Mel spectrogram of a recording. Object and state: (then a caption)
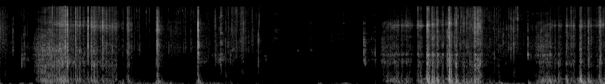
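Bar soap being carved. A hand-sized bar of solid cream-white soap is scraped with a metal blade, shaving off fine curls. Bright, dry, crunchy scraping comes in bursts with a few sharp ticks, falls nearly silent for about a second midway, then starts again.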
